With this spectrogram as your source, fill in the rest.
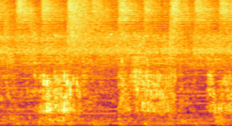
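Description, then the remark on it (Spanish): A person imitates a cat's purr with a low, continuous rumbling rattle, swelling in a few rhythmic pulses over about three seconds. “Mira, yo sé ronronear, weón.”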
